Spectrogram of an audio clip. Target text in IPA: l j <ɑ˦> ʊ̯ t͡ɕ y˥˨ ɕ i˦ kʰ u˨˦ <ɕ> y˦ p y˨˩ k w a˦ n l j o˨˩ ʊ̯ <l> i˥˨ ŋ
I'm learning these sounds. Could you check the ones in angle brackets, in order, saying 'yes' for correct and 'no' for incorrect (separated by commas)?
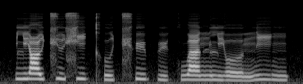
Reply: yes, no, no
